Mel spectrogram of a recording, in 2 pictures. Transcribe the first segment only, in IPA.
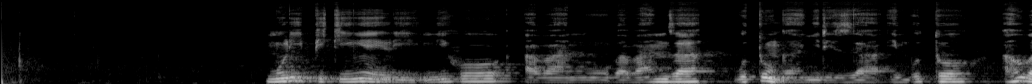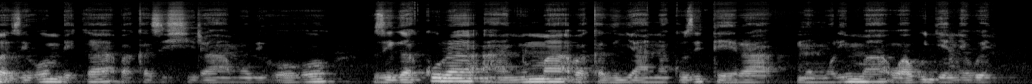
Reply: m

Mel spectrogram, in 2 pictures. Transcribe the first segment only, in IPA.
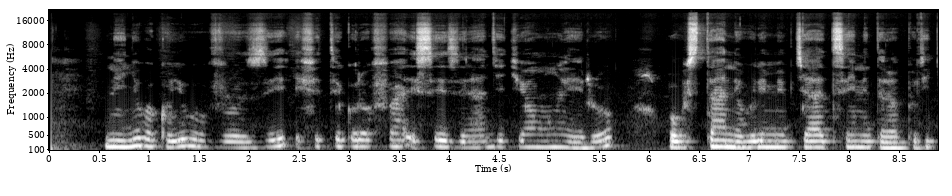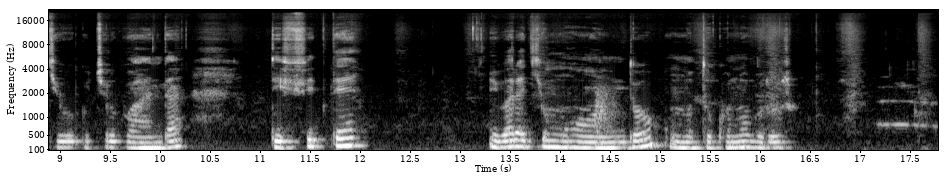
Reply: n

